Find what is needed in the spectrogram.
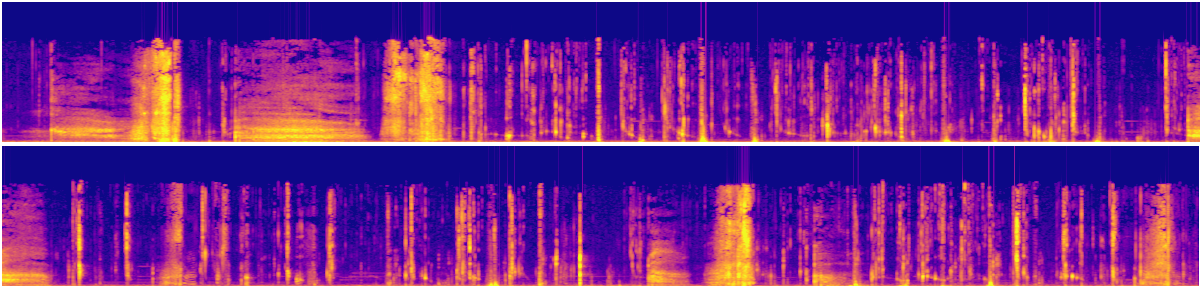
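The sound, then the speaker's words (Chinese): Chewing of strawberry-flavoured jelly: many soft, wet mouth sounds and small squelching bites in an irregular stream, with a few louder smacks, fairly quiet and without talk. “这个果冻好像是草莓味的。是不是跟我一样的甜啊？”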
